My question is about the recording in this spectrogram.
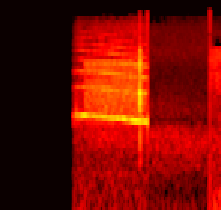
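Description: Silence for most of the first second at the gap between two songs. Then the next recording opens with an electronic whistle-like tone that falls slightly in pitch for under a second and ends in a sharp click, followed by a low hiss.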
